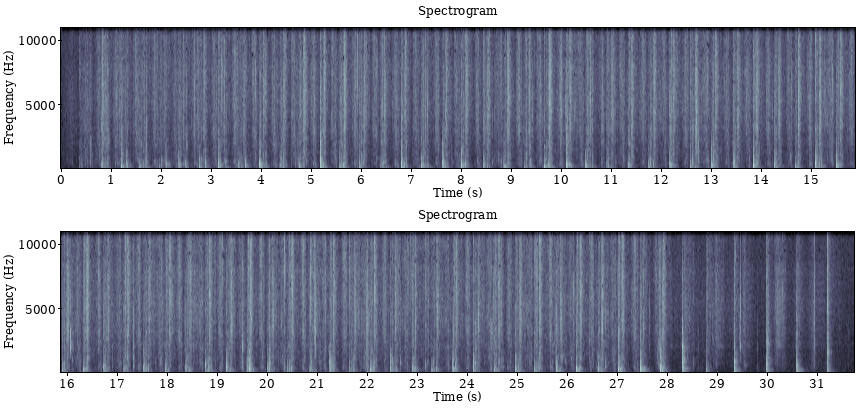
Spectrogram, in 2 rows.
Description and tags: concrete 15c darkshoes run
Running on concrete: dark shoes. Recorded with a ZOOM H2 in a basement of a house, normalized with Audacity.
footsteps, step, footstep, steps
